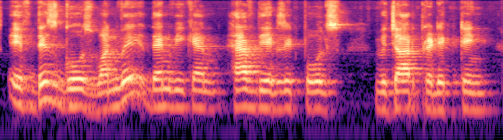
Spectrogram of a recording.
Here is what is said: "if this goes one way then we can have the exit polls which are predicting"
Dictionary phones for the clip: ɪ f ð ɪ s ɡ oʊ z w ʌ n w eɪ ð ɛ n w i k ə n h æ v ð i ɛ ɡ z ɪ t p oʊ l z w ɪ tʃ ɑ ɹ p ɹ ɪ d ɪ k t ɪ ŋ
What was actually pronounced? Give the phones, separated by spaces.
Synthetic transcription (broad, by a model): ɪ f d ɪ s ɡ oʊ z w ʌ n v eɪ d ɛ n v i k ə n h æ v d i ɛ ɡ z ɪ t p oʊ l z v ɪ tʃ ɑ ɹ p ɹ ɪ d ɪ k t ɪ ŋ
